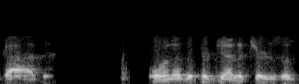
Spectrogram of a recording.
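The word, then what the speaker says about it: Gad: We pronounce it similar to the English word God, G-O-D.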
